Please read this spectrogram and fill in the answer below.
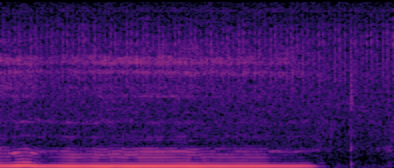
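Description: A solo voice humming one long, steady note in a ghazal, unaccompanied; the pitch dips slightly at the start, then holds level until it stops near the end.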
